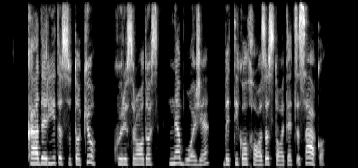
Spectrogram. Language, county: Lithuanian, Klaipėda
